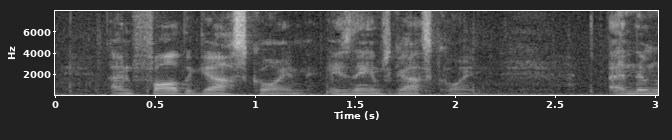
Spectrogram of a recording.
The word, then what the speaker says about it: Gascoigne: is Moira right and father Gascoigne his name's Gascoigne and then we people see his name's I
